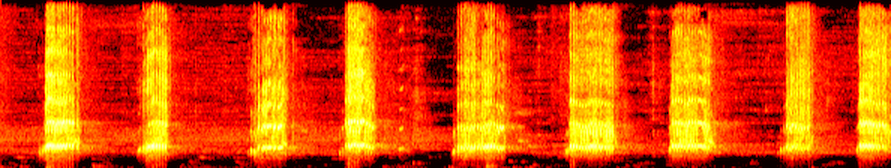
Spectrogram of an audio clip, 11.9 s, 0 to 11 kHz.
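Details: Asian palm civet kitten calling, a recording used to attract civets when hunting; nine evenly spaced buzzy, nasal mews, each about half a second, repeated roughly every 1.3 seconds against silence.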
